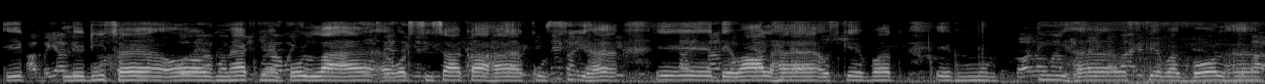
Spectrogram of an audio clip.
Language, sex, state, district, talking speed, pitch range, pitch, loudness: Maithili, female, Bihar, Supaul, 135 wpm, 180-195 Hz, 190 Hz, -28 LUFS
